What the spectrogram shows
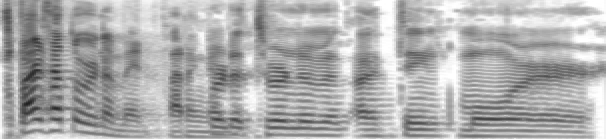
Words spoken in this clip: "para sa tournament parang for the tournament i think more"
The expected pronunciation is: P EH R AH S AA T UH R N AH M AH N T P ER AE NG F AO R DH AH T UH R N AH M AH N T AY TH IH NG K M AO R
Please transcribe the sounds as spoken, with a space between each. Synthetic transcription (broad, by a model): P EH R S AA T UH R N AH M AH N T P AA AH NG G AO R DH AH T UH R N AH M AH N T AY T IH NG K M AO R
